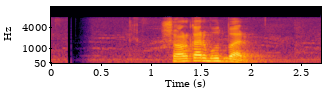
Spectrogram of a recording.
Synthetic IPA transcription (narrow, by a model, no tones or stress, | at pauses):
ʃɔɾkaɾbud̪baɾ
